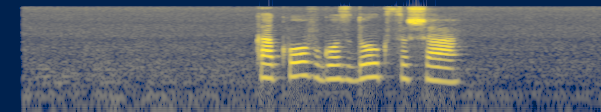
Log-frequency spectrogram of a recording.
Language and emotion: Russian, neutral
